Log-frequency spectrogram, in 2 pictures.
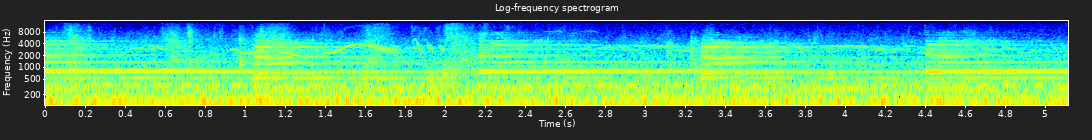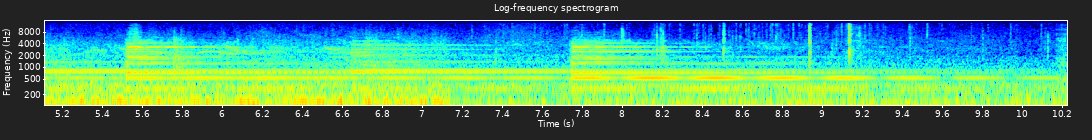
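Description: Church bells ringing in sequence, a new bell struck about once a second and each ringing on under the next.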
